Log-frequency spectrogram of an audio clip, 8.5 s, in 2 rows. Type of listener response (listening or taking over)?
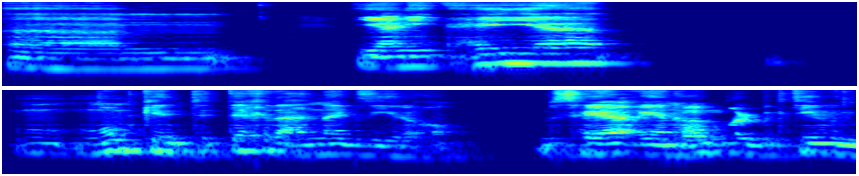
listening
